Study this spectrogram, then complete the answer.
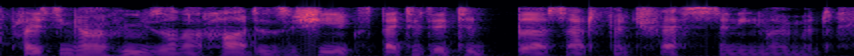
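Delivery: plain reading voice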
